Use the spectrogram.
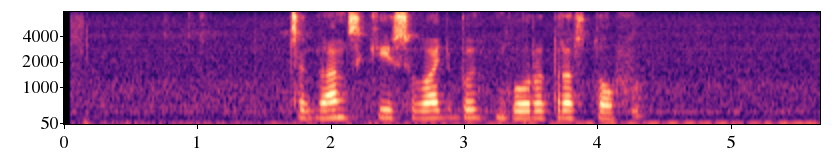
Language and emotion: Russian, neutral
